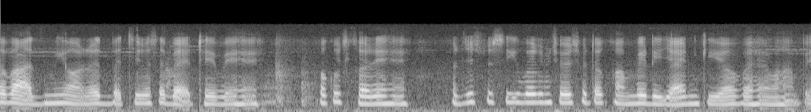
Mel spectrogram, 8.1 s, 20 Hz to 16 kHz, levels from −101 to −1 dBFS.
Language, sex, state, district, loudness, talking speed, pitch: Hindi, female, Bihar, West Champaran, -19 LUFS, 170 wpm, 220 Hz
